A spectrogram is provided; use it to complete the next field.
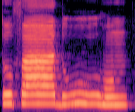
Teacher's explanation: فا کو کھینچیں گے 1 کاؤنٹ، واو ساکن ہے، ماں قبل پیش ہے، واو مد ہے، 2 کاؤنٹ کھینچیں گے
